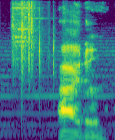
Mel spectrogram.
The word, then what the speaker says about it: Ada: Diecast UU, the game, they spell her name the same way, but they call her Ida. Ida on there. So I think she goes Ada on here. So it's just different pronunciations.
